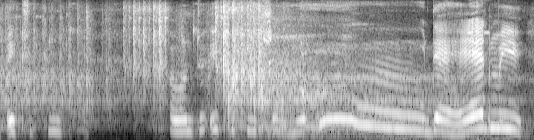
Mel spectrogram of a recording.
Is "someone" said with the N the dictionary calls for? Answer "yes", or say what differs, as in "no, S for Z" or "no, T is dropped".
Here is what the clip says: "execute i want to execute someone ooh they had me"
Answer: no, N is dropped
